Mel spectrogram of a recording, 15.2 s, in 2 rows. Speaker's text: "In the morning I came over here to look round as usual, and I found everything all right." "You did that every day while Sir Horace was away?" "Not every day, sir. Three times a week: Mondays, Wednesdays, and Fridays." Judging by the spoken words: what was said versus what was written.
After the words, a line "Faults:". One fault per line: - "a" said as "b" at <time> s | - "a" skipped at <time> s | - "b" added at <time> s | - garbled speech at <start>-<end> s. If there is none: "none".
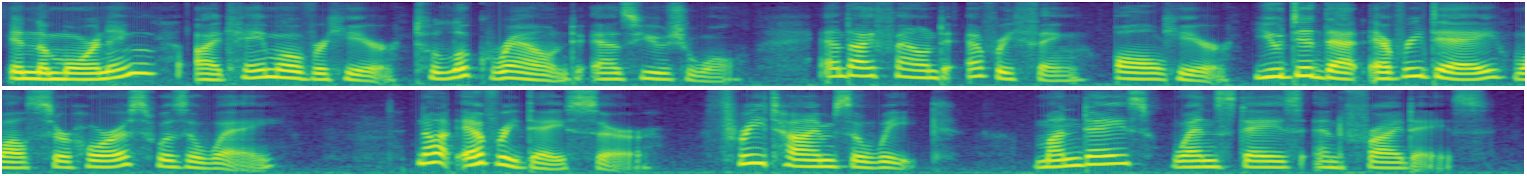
"In the morning I came over here to look round as usual, and I found everything all here." "You did that every day while Sir Horace was away?" "Not every day, sir. Three times a week: Mondays, Wednesdays, and Fridays."
Faults:
- "right" said as "here" at 5.8 s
